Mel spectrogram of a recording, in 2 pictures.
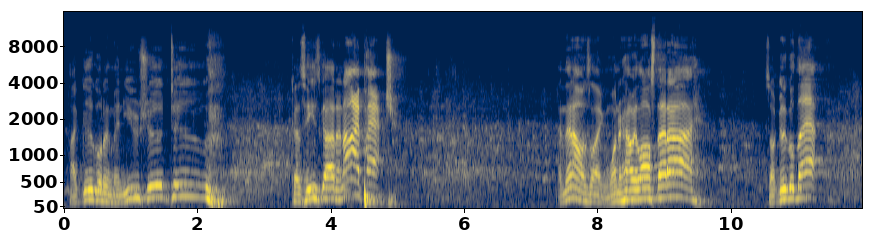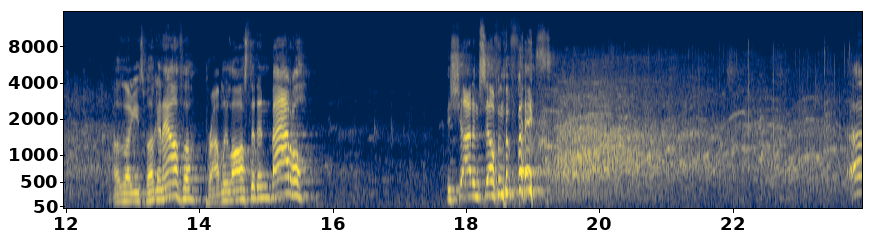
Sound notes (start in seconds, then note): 2.1 audience laughing; 11.3 audience laughing; 16.1 audience laughing; 19.0 audience laughing, cheering and applauding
